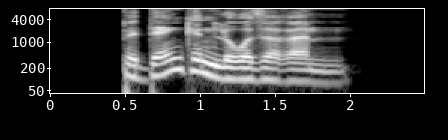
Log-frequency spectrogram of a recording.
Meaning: strong dative masculine/neuter singular comparative degree of bedenkenlos
- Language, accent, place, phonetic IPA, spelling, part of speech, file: German, Germany, Berlin, [bəˈdɛŋkn̩ˌloːzəʁəm], bedenkenloserem, adjective, De-bedenkenloserem.ogg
